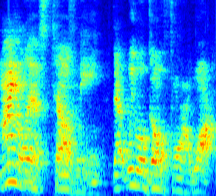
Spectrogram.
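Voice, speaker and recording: With slight echo, a growling put-on character voice at a middle pitch moves at a moderate pace. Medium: read story.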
